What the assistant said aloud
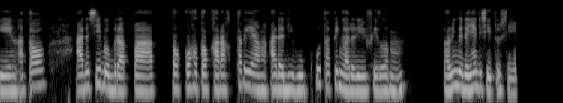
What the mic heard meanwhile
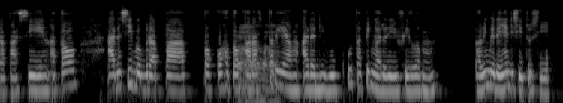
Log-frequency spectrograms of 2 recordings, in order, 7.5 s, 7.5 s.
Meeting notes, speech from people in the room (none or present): present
